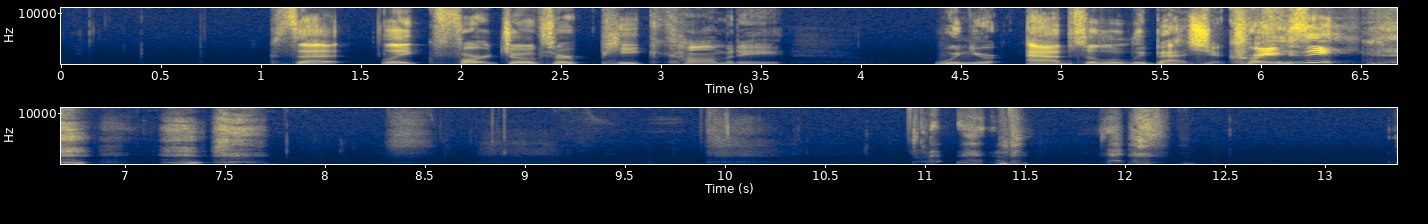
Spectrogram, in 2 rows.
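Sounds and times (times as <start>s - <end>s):
speech: 1.0s - 3.8s, 4.4s - 7.8s
person sniffing: 6.5s - 7.7s, 8.3s - 9.2s, 11.0s - 12.4s.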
